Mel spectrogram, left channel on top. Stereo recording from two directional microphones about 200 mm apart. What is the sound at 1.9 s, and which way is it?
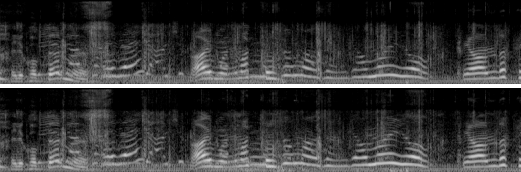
Speech, 15° right (ahead or behind).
